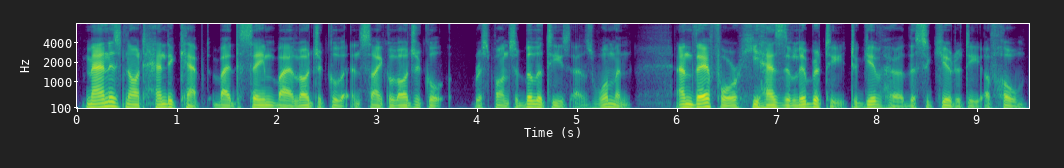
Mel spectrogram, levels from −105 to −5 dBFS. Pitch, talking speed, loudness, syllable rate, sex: 95 Hz, 165 wpm, -22 LUFS, 5.9 syllables/s, male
